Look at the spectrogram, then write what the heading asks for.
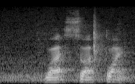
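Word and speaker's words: وسطٌ: Wasatun. Wasatun. Wasatun. So that's a sin in the middle. It is not a heavy letter.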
